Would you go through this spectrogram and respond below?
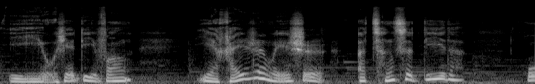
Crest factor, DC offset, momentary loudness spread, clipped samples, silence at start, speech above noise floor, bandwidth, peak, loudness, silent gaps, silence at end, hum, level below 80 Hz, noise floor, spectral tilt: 16 dB; under 0.1%; 8 LU; under 0.1%; 0 s; 22 dB; 16 kHz; -8 dBFS; -23 LUFS; none; 0 s; none; -50 dBFS; -45 dBFS; -5 dB/octave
